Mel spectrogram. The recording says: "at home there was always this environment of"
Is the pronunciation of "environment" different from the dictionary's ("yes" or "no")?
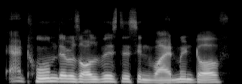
yes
